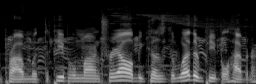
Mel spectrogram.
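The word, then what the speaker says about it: Montréal: In French, they pronounce it Montreal, and I'm not so sure we're gonna get there today.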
